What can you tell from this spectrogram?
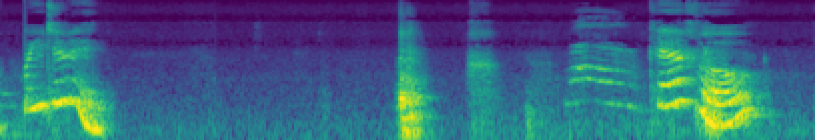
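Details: Mieko the black cat cries repeatedly indoors, missing a housemate who moved out; a wavering descending meow opens, followed by several shorter harmonic meows, with a woman's gentle voice in between.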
